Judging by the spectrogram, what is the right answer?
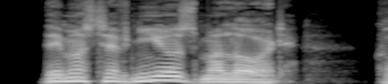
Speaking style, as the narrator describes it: Calden said eagerly

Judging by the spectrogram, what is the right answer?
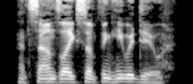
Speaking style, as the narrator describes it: I said with a sigh

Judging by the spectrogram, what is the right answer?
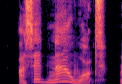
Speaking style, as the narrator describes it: repeated Ford irritably

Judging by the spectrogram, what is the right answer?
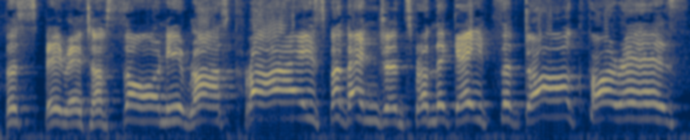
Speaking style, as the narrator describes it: Grisul's sudden scream rent the night

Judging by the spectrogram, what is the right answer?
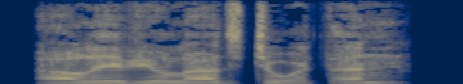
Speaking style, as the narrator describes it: the guard groaned

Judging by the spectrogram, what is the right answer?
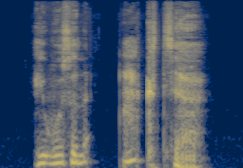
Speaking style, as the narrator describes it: muttered Tallow for about the 5th time

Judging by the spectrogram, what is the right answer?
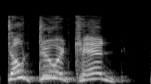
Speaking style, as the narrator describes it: Vance screamed over the comlink channel, now powerless to stop me

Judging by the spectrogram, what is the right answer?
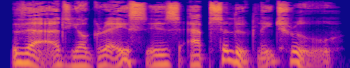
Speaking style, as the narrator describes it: Wagner said softly

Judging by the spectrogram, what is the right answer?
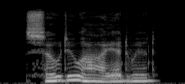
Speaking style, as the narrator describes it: she said softly

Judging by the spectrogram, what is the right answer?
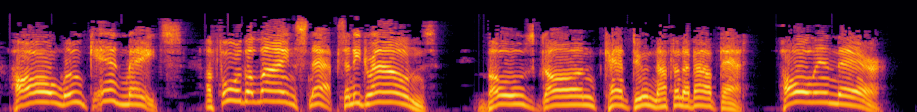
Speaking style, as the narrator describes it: Berg called out to the crew

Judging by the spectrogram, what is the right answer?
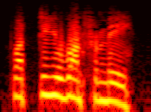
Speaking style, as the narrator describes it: he snapped

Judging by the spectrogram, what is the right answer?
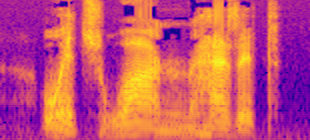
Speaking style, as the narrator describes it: In a wheezing, rasping voice, he demanded

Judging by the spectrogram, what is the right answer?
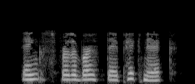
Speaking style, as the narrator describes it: she said, trying to keep her tone neutral

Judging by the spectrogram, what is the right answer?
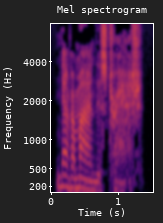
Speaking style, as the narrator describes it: she said, and her voice only quivered a little

